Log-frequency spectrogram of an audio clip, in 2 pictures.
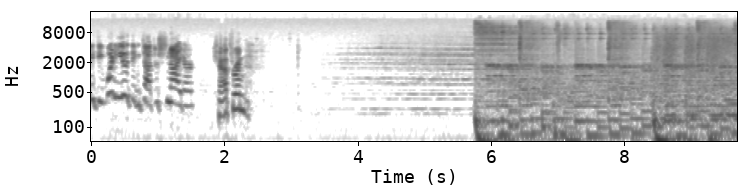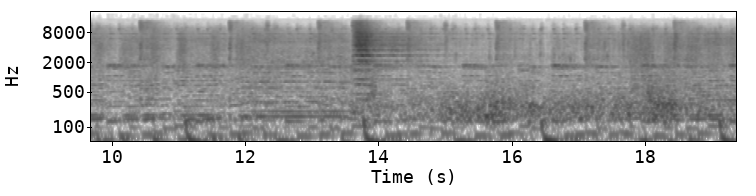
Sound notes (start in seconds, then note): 3.6 soft dramatic music; 5.9 tense music; 13.8 rain pattering; 13.8 thunder rumbling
